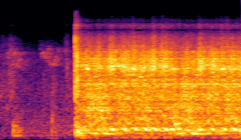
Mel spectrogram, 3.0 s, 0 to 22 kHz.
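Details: 1969 Ford Mustang Fastback, first crank in 30 years, valve covers off checking top-end oil, distributor disconnected: steady whirring crank about four beats a second, no firing; cranks freely, oil reaching most rockers.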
